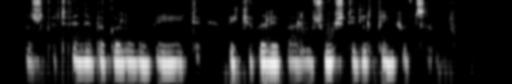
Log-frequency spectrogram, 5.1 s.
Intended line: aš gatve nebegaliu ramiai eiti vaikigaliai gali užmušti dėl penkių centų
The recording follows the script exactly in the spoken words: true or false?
true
